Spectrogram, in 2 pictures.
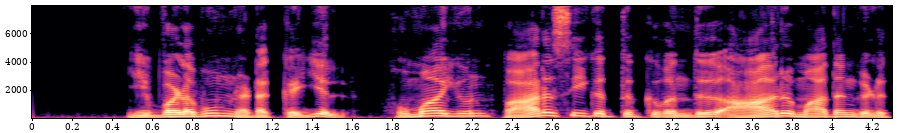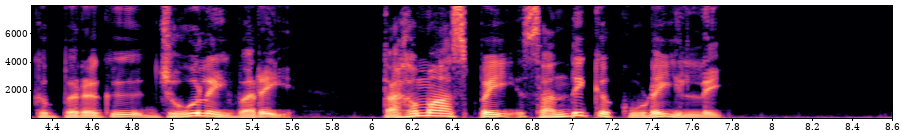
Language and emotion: Tamil, neutral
